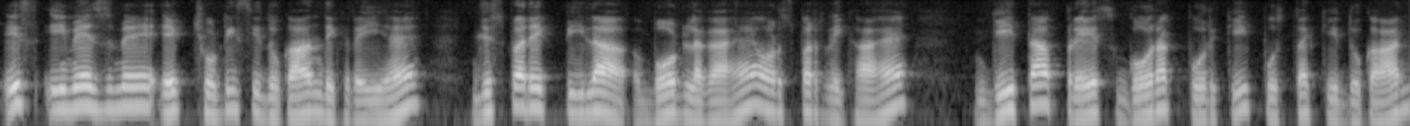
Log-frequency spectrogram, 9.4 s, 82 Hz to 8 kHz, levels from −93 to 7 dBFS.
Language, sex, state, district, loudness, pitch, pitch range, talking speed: Hindi, male, Bihar, Gaya, -20 LUFS, 135 Hz, 110-155 Hz, 180 wpm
